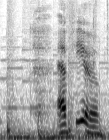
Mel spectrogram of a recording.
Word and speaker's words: pho: I thought you were gonna say p-h-o okay it's spelled p-h-o but it's burned down Fu and Cameron just will not go to Pho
